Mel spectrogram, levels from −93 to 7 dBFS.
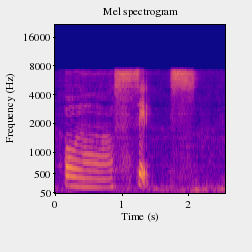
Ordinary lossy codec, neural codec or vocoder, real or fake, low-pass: none; codec, 24 kHz, 1 kbps, SNAC; fake; 7.2 kHz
